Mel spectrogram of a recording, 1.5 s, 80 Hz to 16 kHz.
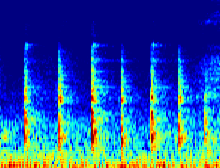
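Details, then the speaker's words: Buick 215 V8 crankshaft assembled dry on the stand: sharp light clicks about five a second as the crank is rocked, from slight vertical play appearing only when the number two main cap is snugged; end play fine, cause unknown. "I don't know if you can hear that knocking. The tiniest bit of vertical movement here on on the crank."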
